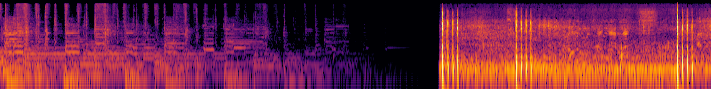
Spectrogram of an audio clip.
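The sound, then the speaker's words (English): Music fades to silence, then loud gunfire erupts in a combat exchange involving Canadian troops in southern Afghanistan, over a rough, noisy field background: sharp cracks in quick clusters, with scattered single shots between the bursts. “Gunfire there last week in southern Afghanistan.”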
